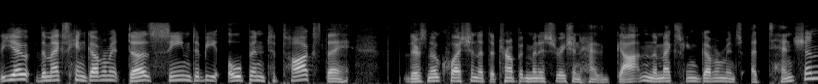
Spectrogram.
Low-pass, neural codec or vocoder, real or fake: 7.2 kHz; codec, 16 kHz, 2 kbps, X-Codec, WavLM features, trained on Multilingual LibriSpeech; fake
